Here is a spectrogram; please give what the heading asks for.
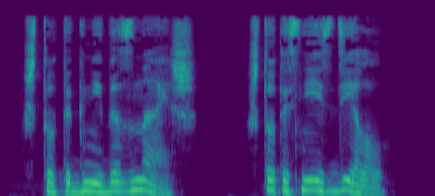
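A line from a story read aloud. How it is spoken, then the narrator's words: Frantic growl. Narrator (Russian): Волк истошно зарычал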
